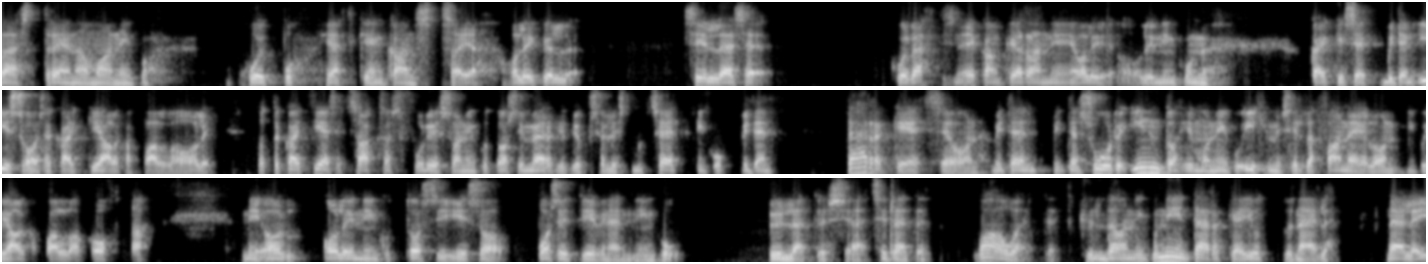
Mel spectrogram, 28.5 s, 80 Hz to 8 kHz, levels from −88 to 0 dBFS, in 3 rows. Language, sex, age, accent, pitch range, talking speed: Finnish, male, 20-39, native, 100-130 Hz, 165 wpm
